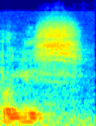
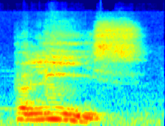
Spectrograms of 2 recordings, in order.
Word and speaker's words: police: It's not please, it's not police. There's a schwa sound in the O. And I think I mentioned the schwa sound. Schwa mom. It's not shawarma, it's schwama. There's a schwa sound at the end. So, there's a schwa sound in the first syllable. So, it's not po, it's pro. Police. Police. Police.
